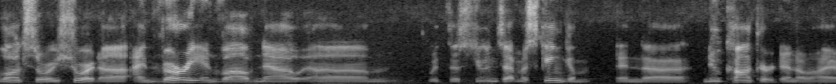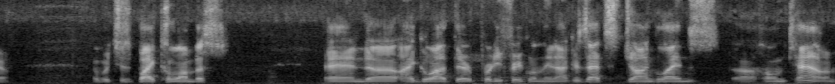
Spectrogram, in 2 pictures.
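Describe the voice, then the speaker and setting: A man with a New York accent speaks at a moderate pace in a bright, sharp tone, his medium pitch showing ordinary variation. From New York City (Bronx). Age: 50s. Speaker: radio news reporter. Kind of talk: casual chat. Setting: video call.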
